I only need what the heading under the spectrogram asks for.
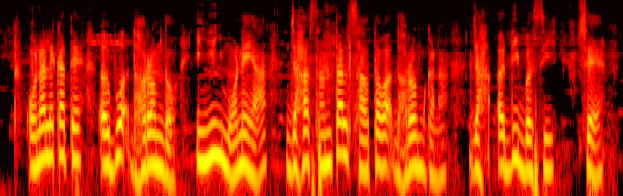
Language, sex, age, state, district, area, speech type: Santali, male, 18-30, West Bengal, Purba Bardhaman, rural, spontaneous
